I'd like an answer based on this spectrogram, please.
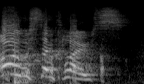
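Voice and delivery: put-on, overdone, loud, drawn-out dismay. Mocking the other speaker's reaction to a near miss: imitating an overreacting voice. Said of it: "stop doing that voice".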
